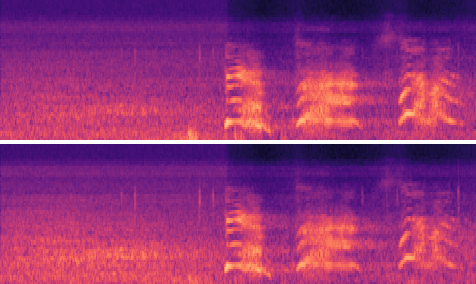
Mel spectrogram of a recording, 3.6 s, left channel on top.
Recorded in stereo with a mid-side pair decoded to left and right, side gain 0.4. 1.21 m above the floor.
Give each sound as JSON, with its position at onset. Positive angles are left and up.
{"t": 1.7, "sound": "a scream", "azimuth_deg": -5, "distance_m": 0.7}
